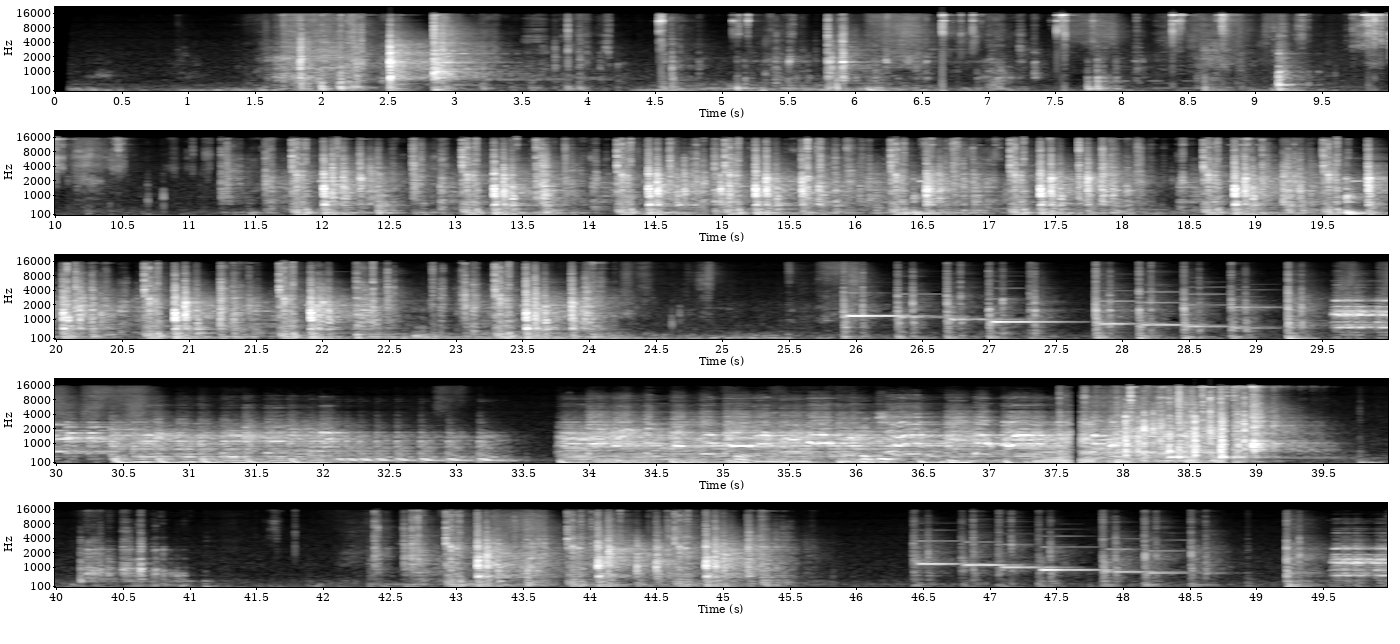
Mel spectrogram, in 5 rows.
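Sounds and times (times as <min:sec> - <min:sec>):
metal coins clinking: 0:04.5 - 0:11.6, 0:13.4 - 0:21.6, 0:37.8 - 0:39.6.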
